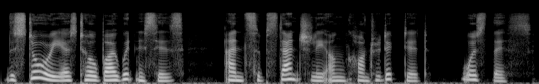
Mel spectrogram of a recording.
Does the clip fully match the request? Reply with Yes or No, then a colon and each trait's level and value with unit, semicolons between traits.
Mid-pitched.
No: high, 195 Hz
